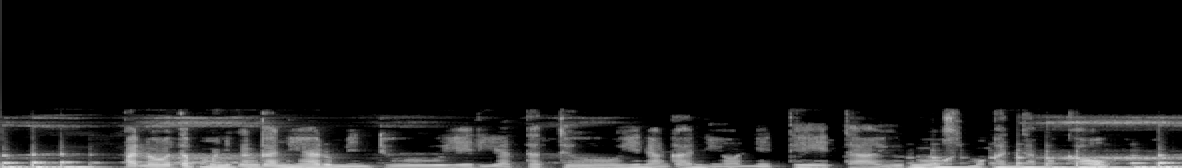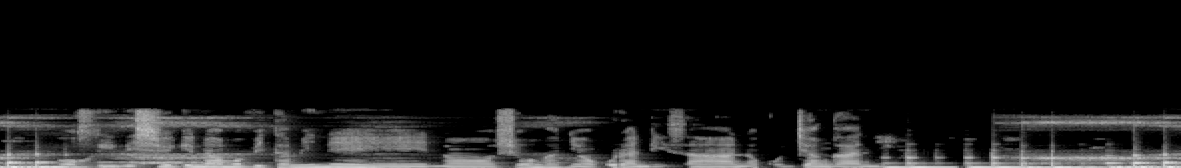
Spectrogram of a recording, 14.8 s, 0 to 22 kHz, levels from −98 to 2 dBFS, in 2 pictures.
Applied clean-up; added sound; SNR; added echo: classical method log-MMSE.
